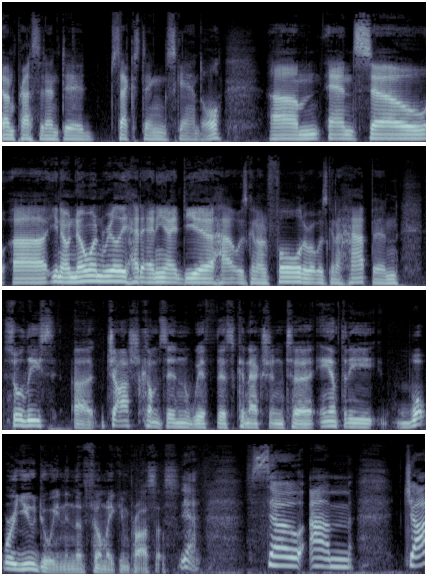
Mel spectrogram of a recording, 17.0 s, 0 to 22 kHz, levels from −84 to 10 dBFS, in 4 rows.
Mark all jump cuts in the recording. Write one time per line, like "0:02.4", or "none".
0:08.4
0:12.3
